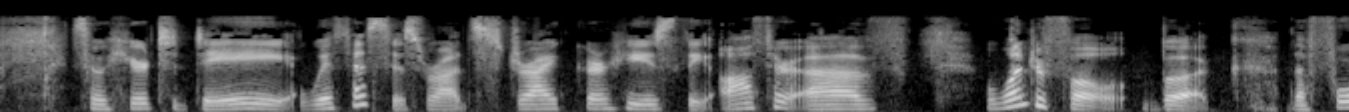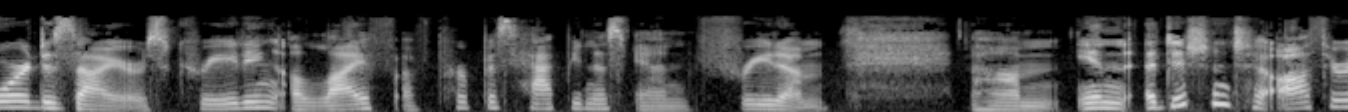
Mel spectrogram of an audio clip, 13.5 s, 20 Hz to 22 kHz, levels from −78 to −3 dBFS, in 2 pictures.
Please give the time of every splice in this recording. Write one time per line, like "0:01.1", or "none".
0:01.5
0:06.4
0:09.9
